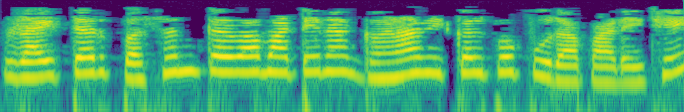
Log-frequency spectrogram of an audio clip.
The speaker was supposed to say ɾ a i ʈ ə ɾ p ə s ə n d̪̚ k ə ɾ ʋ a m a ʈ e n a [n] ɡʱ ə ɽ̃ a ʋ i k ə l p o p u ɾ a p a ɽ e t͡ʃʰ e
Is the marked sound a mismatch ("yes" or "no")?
yes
